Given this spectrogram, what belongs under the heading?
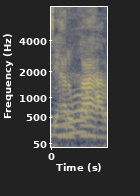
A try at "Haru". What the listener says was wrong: enggak pakai K, Haru.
